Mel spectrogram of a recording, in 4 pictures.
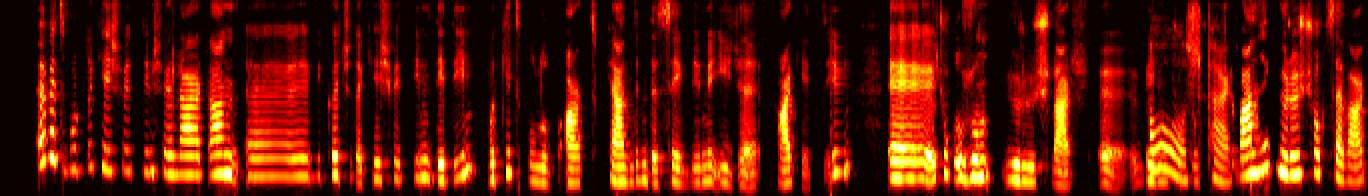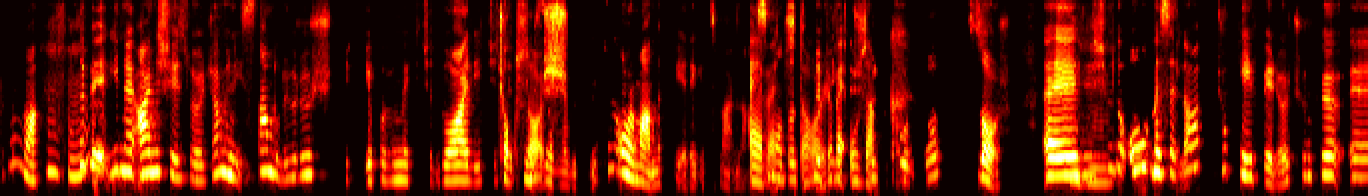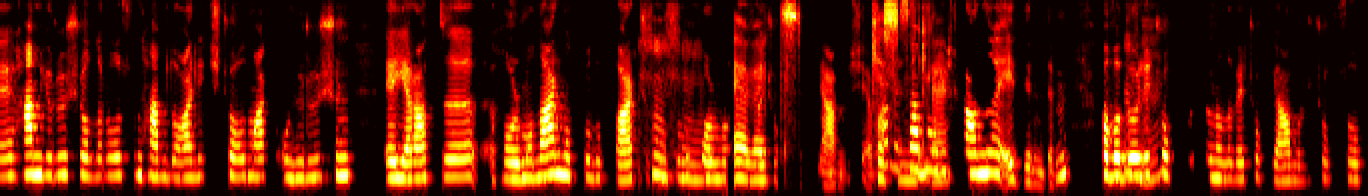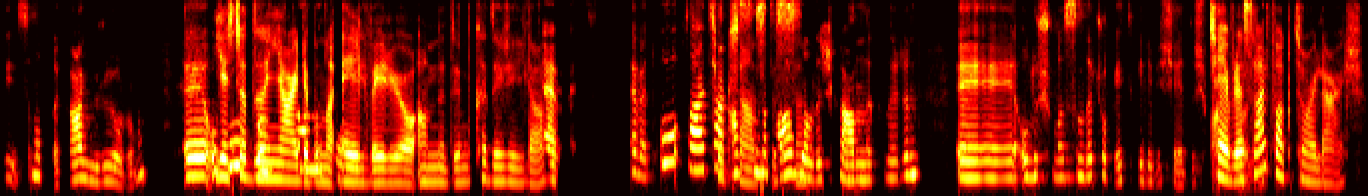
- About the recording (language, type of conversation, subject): Turkish, podcast, Küçük alışkanlıklar hayatınızı nasıl değiştirdi?
- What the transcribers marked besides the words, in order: other background noise; tapping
